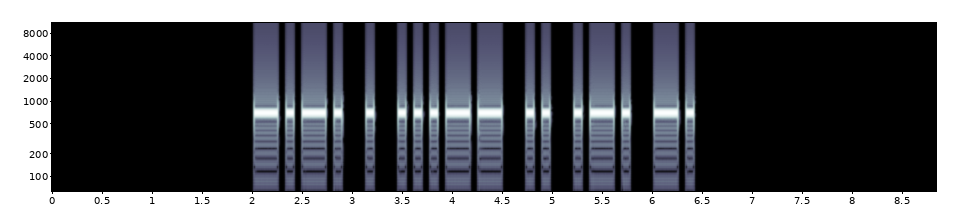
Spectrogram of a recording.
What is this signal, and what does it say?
Morse code, heard as a keyed tone, about 15 wpm, 700 Hz. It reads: CE3IRN
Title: DXCC-100 Call Signs - 6 Characters - 15wpm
